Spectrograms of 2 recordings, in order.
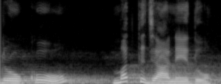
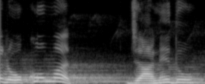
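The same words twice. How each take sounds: First: "रोको", pause, then "मत जाने दो" slowly; pause after रोको. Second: "रोको मत" together, pause, then "जाने दो"; pause after मत. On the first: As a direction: order to stop: break after रोको, stretch it out. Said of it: "रोकने का आदेश है". ("रोको" के बाद ठहराव, फिर धीरे "मत जाने दो") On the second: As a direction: order to let go: slow, break after मत. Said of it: "इसमें न रोकने का". ("रोको मत" साथ में, ठहरकर धीरे "जाने दो") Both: Shown as a demonstration.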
